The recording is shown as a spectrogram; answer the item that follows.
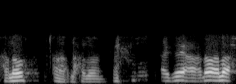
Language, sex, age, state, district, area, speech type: Kannada, male, 45-60, Karnataka, Belgaum, rural, conversation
